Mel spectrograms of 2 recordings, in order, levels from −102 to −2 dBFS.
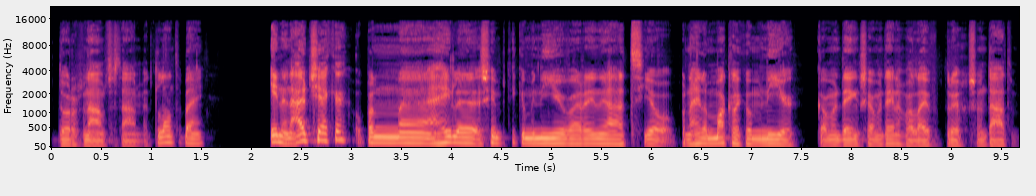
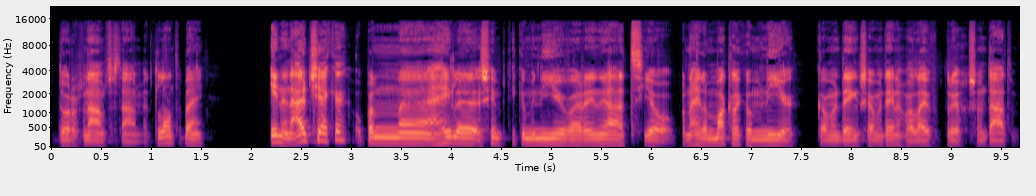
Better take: first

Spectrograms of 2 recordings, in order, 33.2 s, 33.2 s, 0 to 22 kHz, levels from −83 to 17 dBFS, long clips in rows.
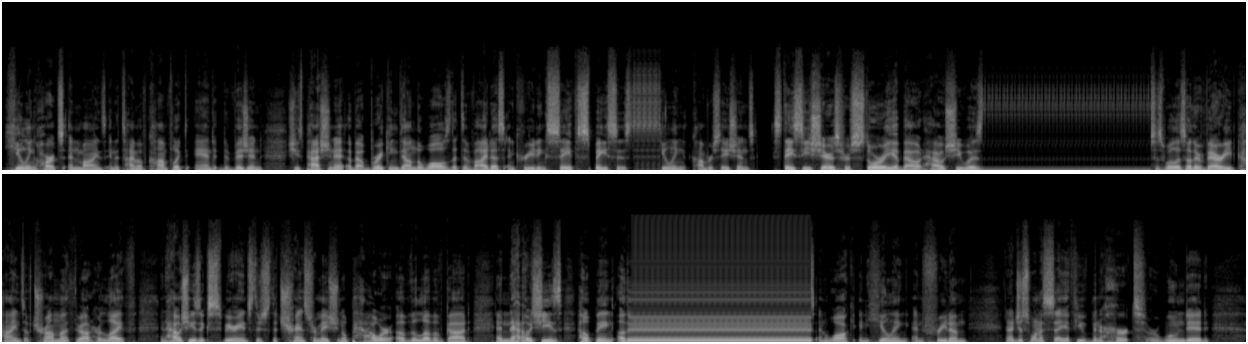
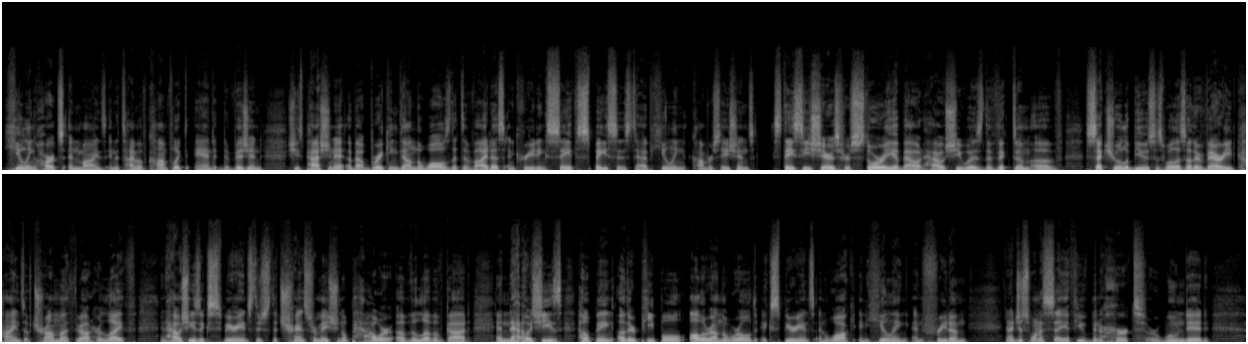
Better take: second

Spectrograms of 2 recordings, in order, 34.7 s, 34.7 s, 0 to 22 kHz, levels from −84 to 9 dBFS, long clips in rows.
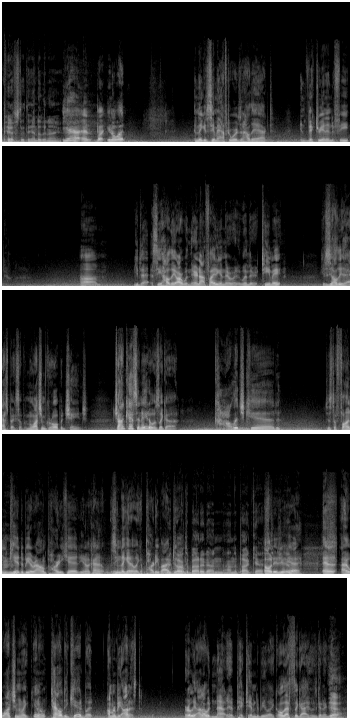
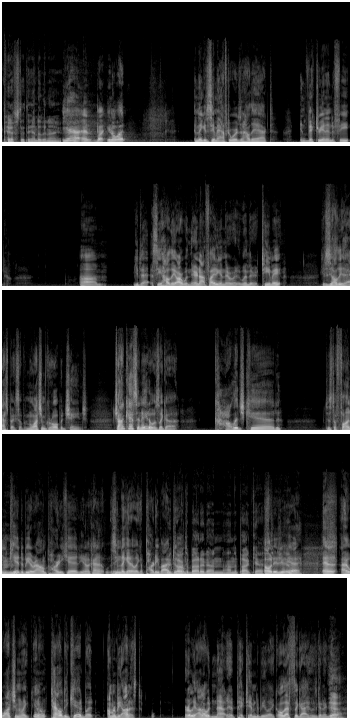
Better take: second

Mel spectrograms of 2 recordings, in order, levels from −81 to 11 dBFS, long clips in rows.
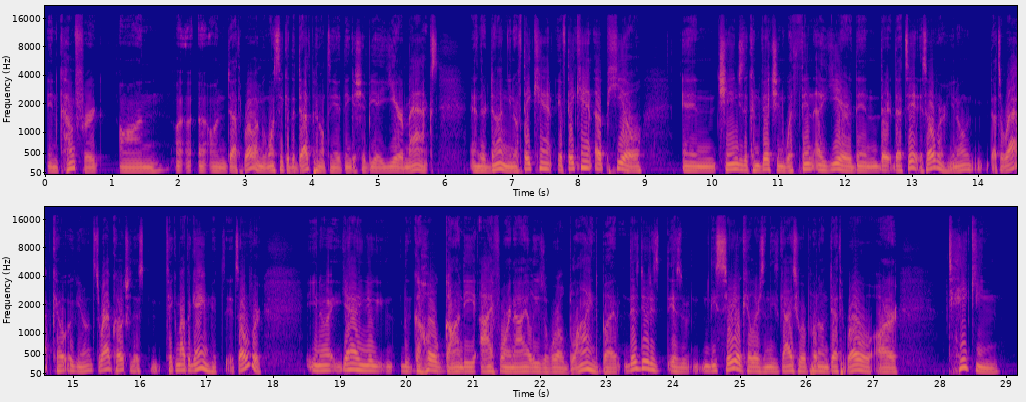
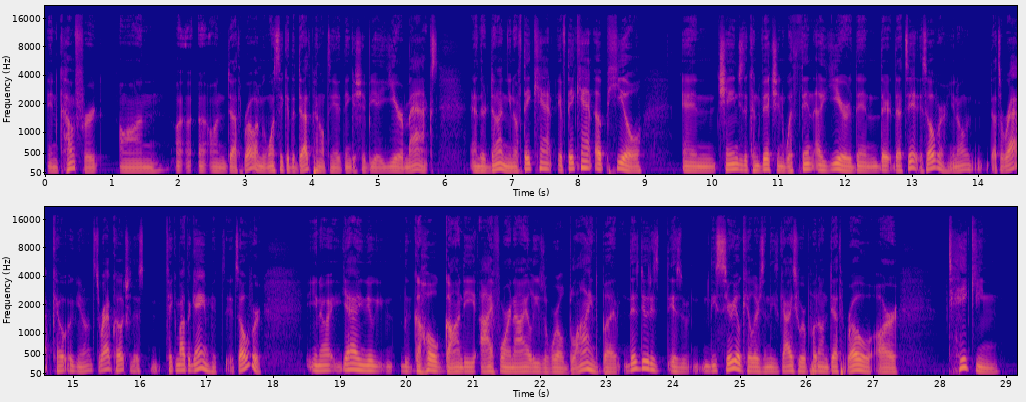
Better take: second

